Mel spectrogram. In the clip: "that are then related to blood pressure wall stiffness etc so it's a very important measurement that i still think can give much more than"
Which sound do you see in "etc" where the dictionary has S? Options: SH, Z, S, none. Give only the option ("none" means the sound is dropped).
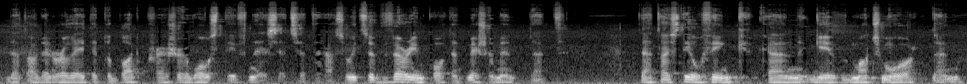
S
